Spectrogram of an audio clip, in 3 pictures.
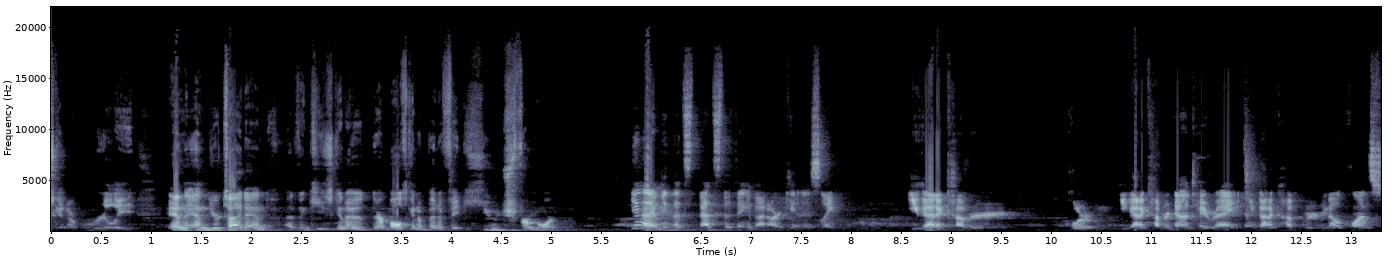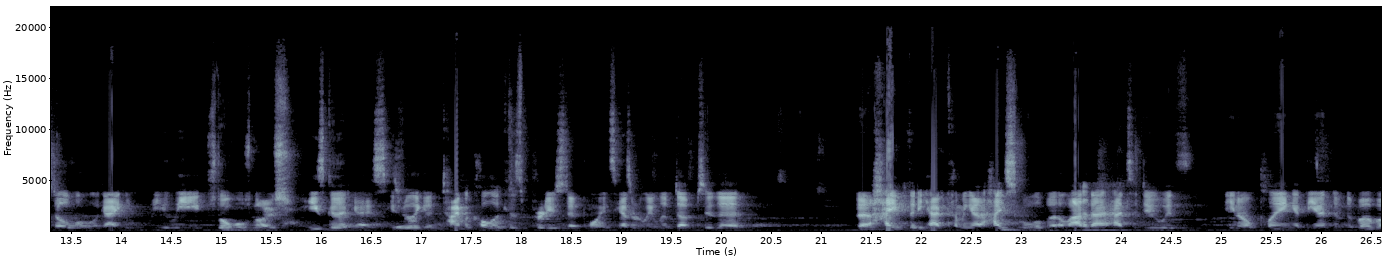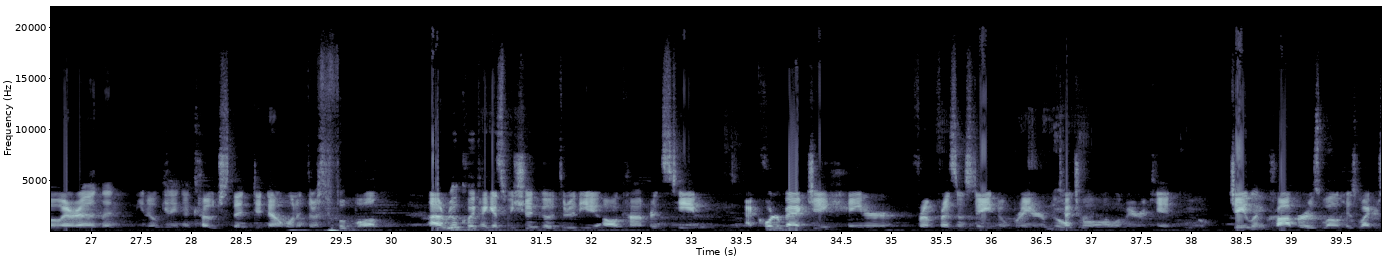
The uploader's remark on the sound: Live from Mountain West Media Days. At the Mandalay Bay in Las Vegas.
